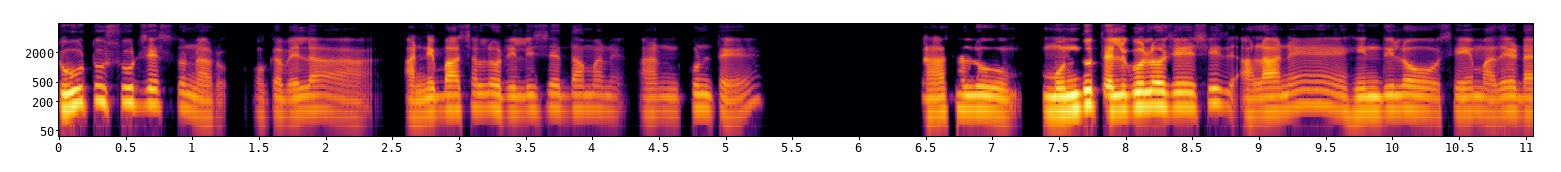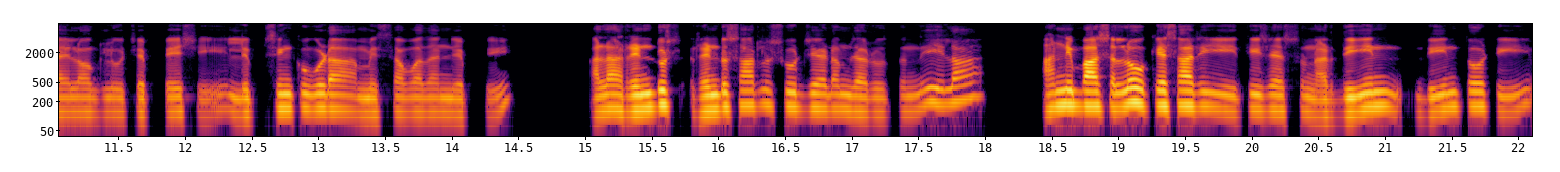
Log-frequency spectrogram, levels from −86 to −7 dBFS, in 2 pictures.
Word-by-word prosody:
To 145 - +7 0.2
to 210 - 0
shoot 195 -3 0
జేస్తున్నారు. 150 -11 -3 0.3
ఒకవేళా 120 +4 -4 0.7
అన్ని 110 +4 0
భాషల్లో 145 +2 -1
రిలీజ్ 130 +1 -7
జేద్దామని 140 -1 -7 0.2
అనుకుంటే 120 0 -6 1.5
అసలూ 135 +2 +1 0.5
ముందు 140 +6 +9
తెలుగులో 150 +4 +9
జేషి 155 +3 +2 0.3
అలానే 130 +7 +1 0.4
హిందీలో 135 +2 0 0.3
సేమ్ 125 0 -3
అదే 125 +3 -2
డైలాగ్లు 120 0 -5
చెప్పేషీ, 120 -1 -8 0.2
లిప్ 115 -1 -7
సింకు 145 0 -2
గూడా 140 -1 +1 0.2
మిస్సవ్వదని 120 0 -7
జెప్పి, 110 +1 -12 0.7
అలా 135 +4 +2
రెండు 145 +5 +5
స్ - - -24 0.2
2 140 +3 +3
సార్లు 170 0 -2
షూట్ 155 -3 -4
జెయడం 140 -1 -3
జరుగుతుంది. 125 - -8
ఇలా 195 +3 -2 0.6
అన్ని 170 +2 +4
భాషల్లో 160 +2 +6
ఒకేసారీ 165 0 +2 0.3
తీసేస్తున్నారు. 130 -5 -4
దీన్ 150 +6 +2 0.3
దీనితోటీ 150 -1 -3
135 Hz, 110 wpm, -21 LUFS, 120-150 Hz, 1.5 s, ముందు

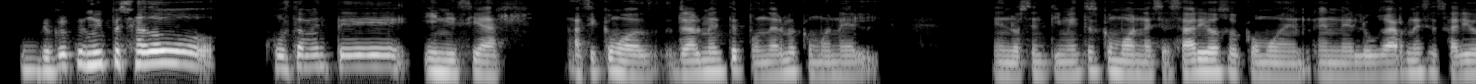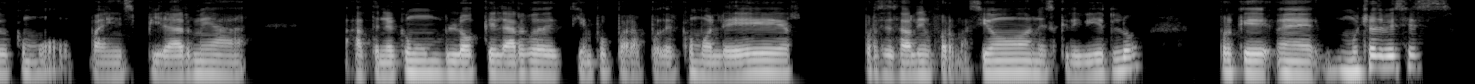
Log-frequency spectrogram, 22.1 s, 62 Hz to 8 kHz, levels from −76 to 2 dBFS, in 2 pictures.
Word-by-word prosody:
Yo 140 -1 -1
creo 170 +4 +3
que 200 - +3
es 185 - +6
muy 195 +1 +8
pesado, 205 -1 +8 0.4
justamente, 165 +1 0
iniciar, 120 -3 +1 0.5
así 125 - -6
como 120 -5 +2 0.2
realmente 125 +4 0
ponerme 115 +1 -3
como 110 -3 -7
en 110 +1 -5
el 110 0 -7 0.8
en 110 0 -5
los 105 -1 -3
sentimientos 110 +3 -6
como 120 -3 0
necesarios 120 +3 +1
o 115 - -3
como 110 -1 -3
en 105 0 -6
en 105 -1 -5
el 105 0 -5
lugar 110 +3 -1
necesario 115 -2 -3
como 115 -1 -7 0.3
para 105 -1 -4
inspirarme 110 +2 -3
a 110 -1 -4 0.8
a - - -5
tener 110 0 -1
como 120 -1 +1
un 120 0 -1
bloque 115 0 +1
largo 115 +1 +2
de 110 -1 +1
tiempo 110 +2 -8
para - - -6
poder 105 +1 -6
como 115 -2 -2
leer, 120 +3 +2 0.5
procesar 110 0 -1
la 115 - 0
información, 120 +2 0
escribirlo. 115 +7 -3 0.6
Porque, 120 -1 +2
eh, 115 -2 +1
muchas 130 +4 +1
veces, 160 +1 -3
115 Hz, 140 wpm, -21 LUFS, 110-130 Hz, 0.8 s, muy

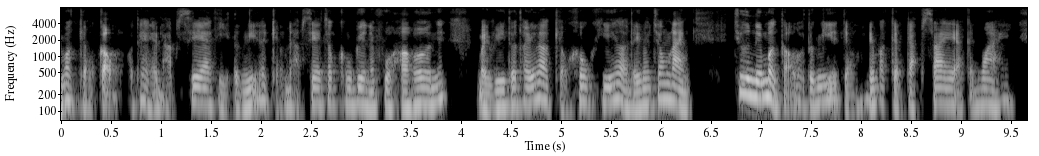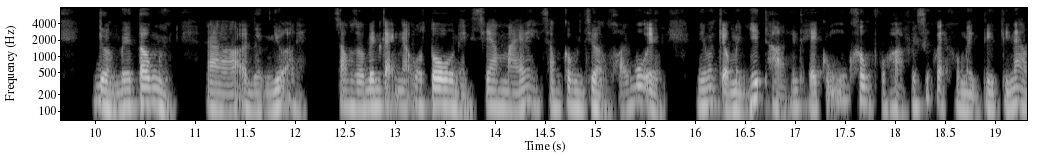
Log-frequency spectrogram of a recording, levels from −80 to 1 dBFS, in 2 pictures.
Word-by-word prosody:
mà, 155 - +3
kiểu, - - -5
cậu - - +6
có - - -14
thể - - -3
đạp - - -5
xe 135 -2 +1
thì 110 -5 -8
tớ 115 - -3
nghĩ 120 +3 +1
là, 155 - -1
kiểu, - - -7
đạp 120 0 -5
xe 135 -1 -1
trong 130 0 -5
công 130 -1 -3
viên 130 -2 +2
nó 115 - 0
phù 125 +1 -1
hợp 115 0 +3
hơn 130 +2 +2
ấy. 160 +5 -1 0.3
Bởi 110 -2 +2
vì 120 +3 +1
tớ 130 - +1
thấy 135 +1 +1
là, 160 -1 +3
kiểu, - - -7
không 145 -1 -2
khí 140 0 -2
ở 160 -4 +2
đấy 110 0 +2
nó 130 - +1
trong 160 +5 0
lành. 130 -8 +4 0.4
Chứ 210 -2 +4
nếu 175 -2 +6
mà 180 0 +7
cậu 145 -3 -3
tớ 125 - 0
nghĩ 140 +2 +1
là, - - -2
kiểu, 100 0 -5
nếu 130 - 0
mà, 140 - -5
kiểu, - - -1
đạp - - -1
xe 135 -1 +1
ở - - 0
cái 105 - -7
ngoài 125 +2 -2 0.5
đường 120 -6 +3
bê 120 +2 +3
tông 135 0 +6
này, 115 -4 +1 0.3
à, 115 - +1
ở 105 +2 0
đường 105 -1 -3
nhựa 120 +4 +2
này, 105 -5 -8 0.3
xong 120 - -1
rồi 115 -1 +1
bên 120 +1 +4
cạnh 125 - +2
là 120 - 0
ô 125 +1 -2
tô 130 -2 +8
này, 100 -2 -5
xe 120 +3 -1
máy 115 -1 0
này, 130 -2 -4
xong 115 0 -3
công 115 -2 0
trường 115 -1 +1
khói 110 +1 -7
bụi 140 0 +3
này, 100 - -4 0.3
nếu 120 +1 +1
mà, 140 - -2
kiểu, - - +4
mình 110 -1 +1
hít 165 +8 +3
thở 120 - -3
như 120 - -2
thế 110 - +3
cũng 75 0 -5
không 145 -3 0
phù 120 - -6
hợp 110 -3 -3
với 120 - -3
sức - - -6
khỏe - - -1
của 125 - -4
mình 100 -3 -1
tí 115 - 0
tí 110 - -1
nào 130 0 +1
125 Hz, 300 wpm, -27 LUFS, 115-135 Hz, 0.5 s, tô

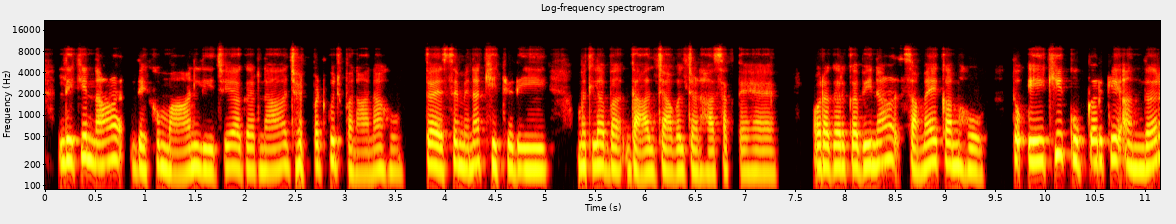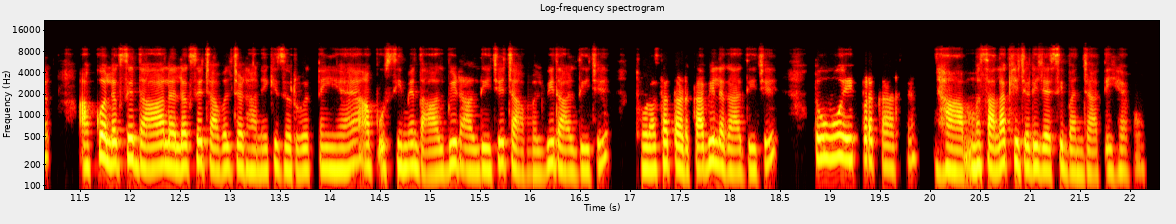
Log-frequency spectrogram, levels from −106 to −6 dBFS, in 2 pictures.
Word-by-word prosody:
लेकिन 225 +3 +4
ना 200 0 +1 0.3
देखो, 180 +2 -2
मान 155 +2 -1
लीजिए 175 0 -1
अगर 175 -1 -3
ना 170 +2 -3
झटपट 190 0 -2
कुछ 220 -1 -1
बनाना 155 +1 -4
हो 165 -1 -8 0.2
तो 200 - +3
ऐसे 180 +2 +2
में 185 -2 0
ना, 205 +3 0
खिचड़ी 175 -3 +1 0.3
मतलब 190 -1 +1
दाल-चावल 160 +1 0
चढ़ा 160 -2 -2
सकते 160 0 -5
हैं। 155 0 -4 0.4
और 185 - +3
अगर 190 0 +4
कभी 190 +1 +4
ना 215 +5 0 0.2
समय 185 +5 +2
कम 200 -1 +3
हो, 165 -3 -1 0.3
तो - - +2
एक 220 0 +6
ही 280 - +7
कुकर 220 -1 +3
के 235 - +3
अंदर 195 +5 +1 0.3
आपको 190 +8 +5
अलग 210 -4 +6
से 240 +4 +4
दाल, 190 -1 +3
अलग 185 0 +3
से 215 - +1
चावल 180 -3 -1
चढ़ाने 170 -2 -2
की 190 - -4
ज़रूरत 170 -1 -3
नहीं 175 -1 -1
है। 175 +3 -1
आप 190 -3 0
उसी 190 +2 -2
में 190 +1 0
दाल 155 -2 -2
भी 210 - +3
डाल 170 -4 -3
दीजिए, 175 +4 0
चावल 155 -3 -3
भी 205 +5 0
डाल 165 -4 -1
दीजिए, 170 +8 -4 0.3
थोड़ा-सा 180 +2 +2
तड़का 175 -1 +4
भी 215 +5 +4
लगा 170 -6 0
दीजिए। 185 - -3 0.4
तो 240 - +4
वो 255 +2 +4
एक 235 -1 +3
प्रकार 200 -5 -1
से - - -7 0.3
हाँ, 170 -3 +3
मसाला 190 0 +4
खिचड़ी 185 -3 +1
जैसी 170 +1 +1
बन 160 -2 -4
जाती 155 +1 -5
है 165 - -5
वो। - - -15
180 Hz, 200 wpm, -32 LUFS, 170-200 Hz, 0.4 s, ही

